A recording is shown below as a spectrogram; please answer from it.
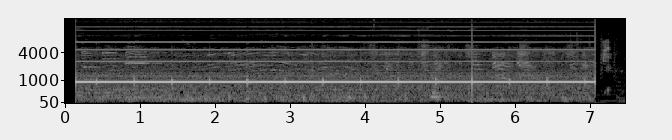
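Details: PC or laptop at power-up: a single high, steady beep drones without a break for about seven seconds. Continuous startup beep, cause unknown.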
